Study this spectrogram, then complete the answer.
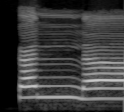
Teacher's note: मदे मुनफसिल आ गई, 3 अलिफ के बराबर खींचेंगे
